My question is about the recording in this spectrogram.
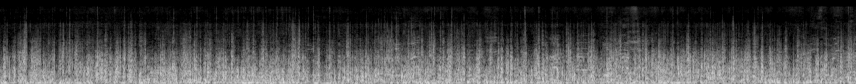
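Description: Steady wind buffeting the microphone on a small boat under way, mixed with the rush and slap of water along the hull.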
